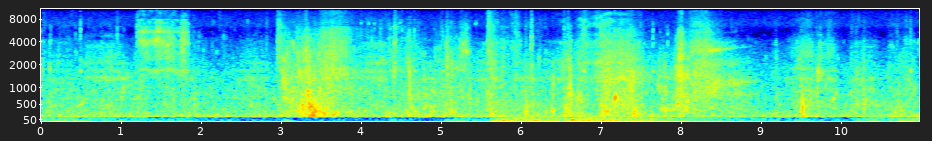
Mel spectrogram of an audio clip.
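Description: Water splashing and sloshing in irregular bursts as a hooked salmon or steelhead thrashes near the surface of shallow creek water, the loudest splash about three seconds in.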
